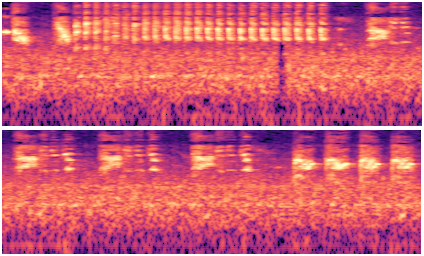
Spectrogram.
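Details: Long-tailed shrike fighting song with sparrow filling and natural water: a rapid, even rattle of about twenty clipped notes, then a string of sharp chirps in short groups, with a constant background hiss.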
